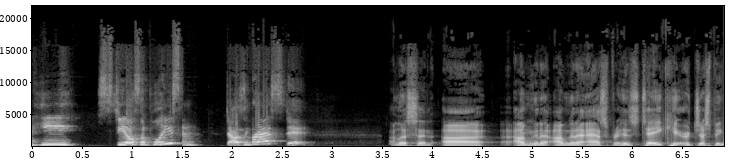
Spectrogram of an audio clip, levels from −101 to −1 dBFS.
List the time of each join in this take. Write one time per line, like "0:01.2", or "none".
0:01.5
0:02.2
0:03.6
0:04.8
0:05.8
